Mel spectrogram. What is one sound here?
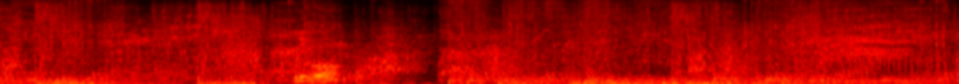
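Electronic game sound effects of units fighting play in the background.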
